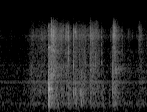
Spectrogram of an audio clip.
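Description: Paper pages rustle and crinkle as they are turned by hand.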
